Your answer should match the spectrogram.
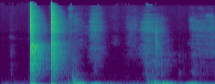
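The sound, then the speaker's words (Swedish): A short, loud percussive jingle: two sharp clap-like hits in quick succession, then a run of noisy, breathy bursts with no talking. “Jingel.”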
